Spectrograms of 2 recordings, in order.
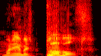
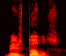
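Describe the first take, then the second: First: It is said in a fierce, angry voice. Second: It is said in a cool gangster style. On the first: The name is made to sound fearsome. "Just sound as angry as you can" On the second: The speaker acts like a tough gangster. "Or you could just gangster it"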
